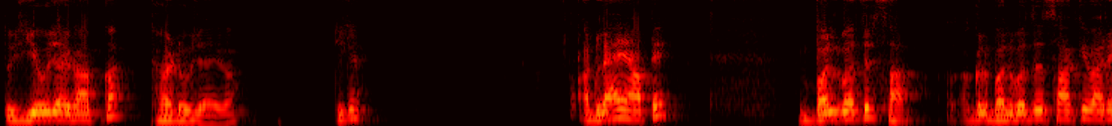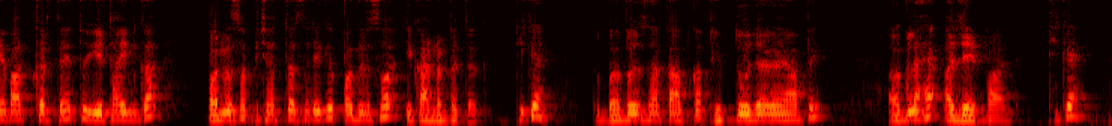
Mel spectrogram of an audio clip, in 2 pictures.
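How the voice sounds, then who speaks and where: A man teaching an online exam-prep lesson, working through multiple-choice answers in a brisk coaching manner and filling the gaps with constant "okay" checks. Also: fairly high pitch, lively intonation, dark tone. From Uttarakhand.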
